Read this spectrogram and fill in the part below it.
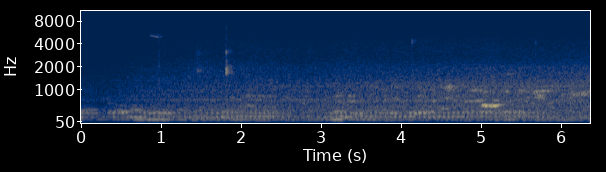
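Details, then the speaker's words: Electric fan after its guard grille was refitted properly, running smoothly with a steady low whoosh and hum and no rattle; the earlier clacking came from the grille being seated poorly after washing. "อ่ะอันนี้ก็หายแล้วนะครับสาเหตุก็คือที่มันดังนะครับบางทีที่เราถอดตะแกงไปล้างเนี่ยอาจจะใส่ไม่สนิทหรือใส่ไม่ดีก็จะเกิดอาการดังได้นะครับ"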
